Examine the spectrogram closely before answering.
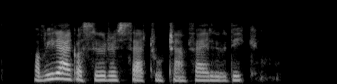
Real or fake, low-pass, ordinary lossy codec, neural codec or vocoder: fake; 7.2 kHz; MP3, 64 kbps; vocoder, 22.05 kHz, 80 mel bands, HiFi-GAN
